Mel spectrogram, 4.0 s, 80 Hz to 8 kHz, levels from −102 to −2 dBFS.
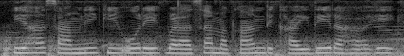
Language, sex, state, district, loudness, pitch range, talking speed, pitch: Hindi, female, Bihar, Saharsa, -34 LUFS, 225-250 Hz, 175 wpm, 240 Hz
